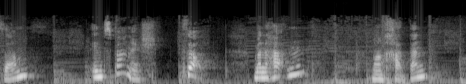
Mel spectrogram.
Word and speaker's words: Manhattan: So, Manhattan, Manhattan. Naturally, that H right there, it turns into a J. Manhattan.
